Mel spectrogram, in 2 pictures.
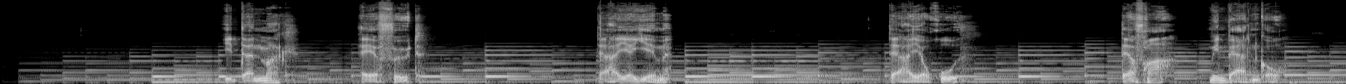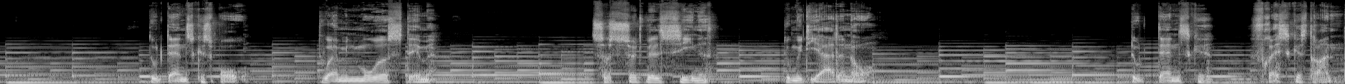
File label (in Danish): Deep Danish Voiceover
